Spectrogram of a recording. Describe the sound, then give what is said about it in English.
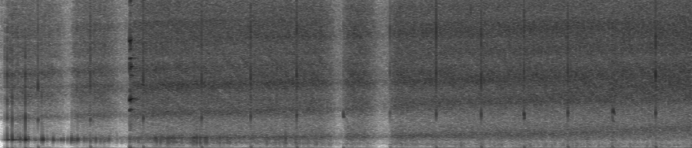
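Sparkling wine is poured into glasses, a steady fizzing hiss full of tiny crackling pops that runs for several seconds with a couple of brief pauses, and no one speaks. “And I'm going to pour us some nice naughty now. I'm going to pour us some naughty.”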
